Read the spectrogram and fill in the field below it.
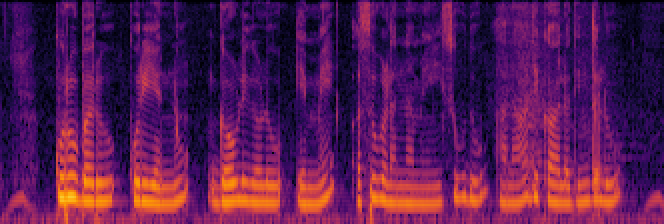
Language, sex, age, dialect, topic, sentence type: Kannada, female, 18-24, Mysore Kannada, agriculture, statement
